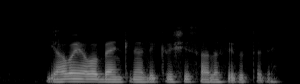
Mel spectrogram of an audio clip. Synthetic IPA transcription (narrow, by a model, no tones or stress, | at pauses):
jaːʋɐjaːʋɐbjaːŋkinɐlːḭkɾɨʃisaːlɐsḭɡut̪ːɐd̪e̞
